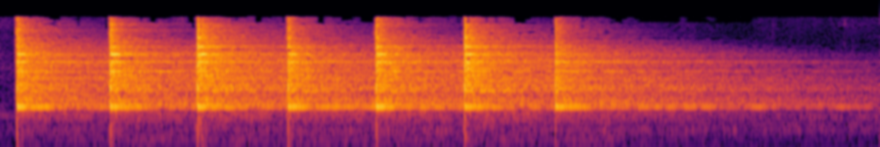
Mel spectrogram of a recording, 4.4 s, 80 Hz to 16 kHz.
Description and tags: SonicSnap JPPT6 Handrail
Sounds recorded at Colégio João Paulo II school, Braga, Portugal.
handrail, Portugal, field-recording, Joao-Paulo-II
